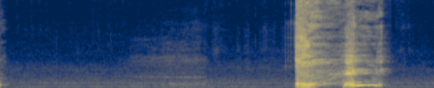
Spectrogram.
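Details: Two harsh, rough dry cough bursts after a quiet stretch, from someone coughing all day with allergies and a very tight chest; irritated allergy cough.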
